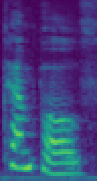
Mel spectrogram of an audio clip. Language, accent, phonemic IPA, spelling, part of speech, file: English, US, /ˈtɛmpl̩z/, temples, noun / verb, En-us-temples.ogg
- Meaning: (noun) plural of temple; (verb) third-person singular simple present indicative of temple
